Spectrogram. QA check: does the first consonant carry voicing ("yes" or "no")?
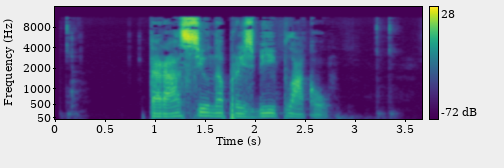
no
